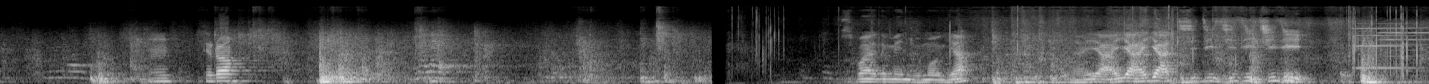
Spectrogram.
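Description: Cardboard boxes scrape and thump on a hard floor.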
